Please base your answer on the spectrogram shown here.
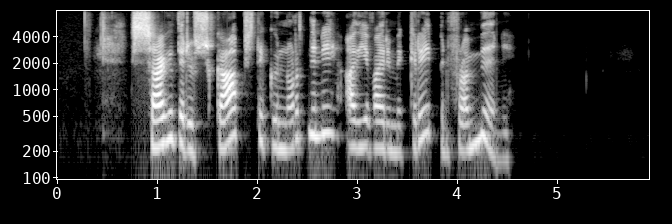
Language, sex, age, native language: Icelandic, female, 20-29, Icelandic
